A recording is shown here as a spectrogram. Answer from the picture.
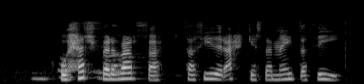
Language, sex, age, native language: Icelandic, female, 11, Icelandic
